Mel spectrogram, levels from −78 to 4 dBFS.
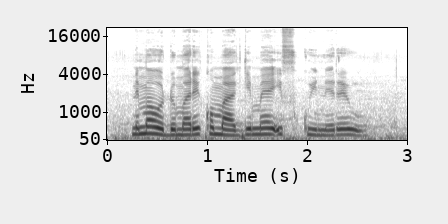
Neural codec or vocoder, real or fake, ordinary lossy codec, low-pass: vocoder, 44.1 kHz, 128 mel bands every 256 samples, BigVGAN v2; fake; none; none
